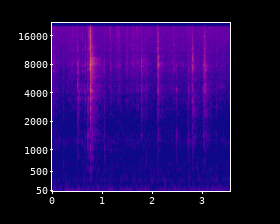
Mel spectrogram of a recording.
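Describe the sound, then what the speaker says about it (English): Game pieces are shuffled for a new round, making scattered light clicks and taps as they knock against each other, quiet and irregular. "now we shuffle this up and"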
